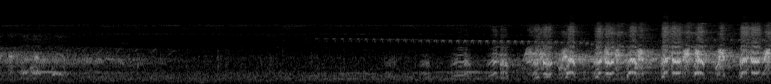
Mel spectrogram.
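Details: Before dawn on Foengoe Island, Suriname, Variable Chachalacas burst into a loud, harsh, rhythmic chorus after a quieter start with a faint insect buzz, the grating notes building steadily in volume.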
